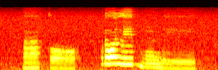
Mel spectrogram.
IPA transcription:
ã˨ k ɔ˨ | ɾ ɔ˦ l e˦ b ũ˧ w e˨

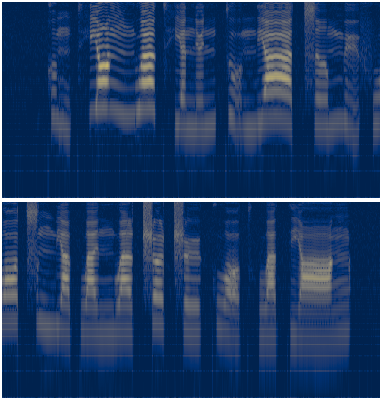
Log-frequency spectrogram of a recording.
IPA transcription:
k ʊ̰˨˩ ŋ t̪ʰ j ɑ˥˧ ŋ n̪ w ä˥˩ t̪ʰ j ɛ˩ n y˧˥ n t̪ ṵ˨˩ n̪ j ä˥˩ t͡s ɹ̩˧˥ m y̰˨˩ f w ɔ˥ t͡s ʊ˨ ŋ m j ä˩ p w a˩ ɪ̯ n̪ w ä˧˥ ʈ͡ʂ ɤ˥˩ ʈ͡ʂ ɻ̩˧˥ k w ɔ̰˨˩ t̪ʰ w ä˦ t̪ j ɑ˧˥ ŋ

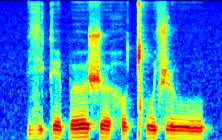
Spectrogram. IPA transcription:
zʲ ɐ k e p ɵː ʃ ɵː h o ǀʰ uː sʲ ɭ uː

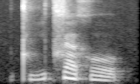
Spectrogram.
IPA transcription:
tʰ i̤ t͡s ɐ x o

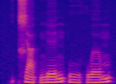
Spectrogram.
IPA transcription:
t͡ɕ a˨˩ t̚ ŋ e˨˦ n ʔ ṳ˨˩ h w ə˨˦ m

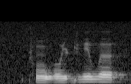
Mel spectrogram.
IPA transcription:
ʈʰ õ˨˩ w o˨˩ j ɖʱ ɪ˥ w ə˥

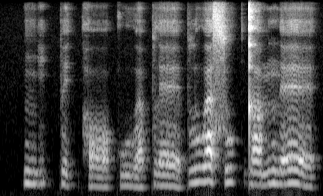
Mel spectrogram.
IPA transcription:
ŋ i˦˥ ʔ p e˨˩ k̚ h ɔː˩˦ k w u˩˦ a̯ p l ɛː˨˩ p l u˥˩ a̯ s u˥˩ k̚ d a˦˥ m n ɛː˥˩

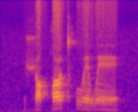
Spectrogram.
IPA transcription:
ʃ o q u tʰ u e̯ w e

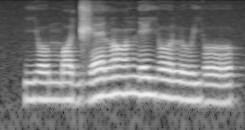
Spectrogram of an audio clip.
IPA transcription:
j o˨ m ɔ˨ d͡ʒ ɛ˨˦ l ɔ̃˦ n e˦ j o˧ l u˨ j o˨

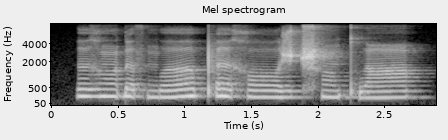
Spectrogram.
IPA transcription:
ə ɣ ɔ̃ ɗ ʌ θ ŋʷ ʌː pʼ ɜ x ɔː ʒ ʈ͡ʂʰ ɔ̃ kʷʼ ɑ

